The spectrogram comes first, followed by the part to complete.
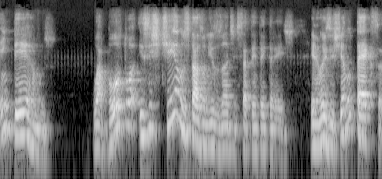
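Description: A man speaks at a very slow pace with a dark, mellow tone and vocal fry. His fairly high pitch makes very wide swings. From Bahia, Brazil (Salvador). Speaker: law professor. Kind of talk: interview. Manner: halting.

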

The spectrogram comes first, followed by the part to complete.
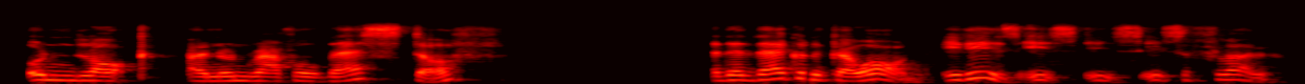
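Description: With an English accent, a woman speaks at a fairly slow pace and medium pitch, with ordinary pitch variation. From England. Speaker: retreat organiser and coaching client. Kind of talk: interview. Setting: video call.

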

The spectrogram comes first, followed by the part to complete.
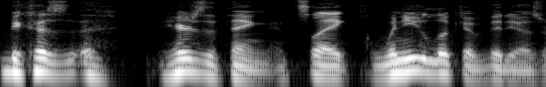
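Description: With an American accent and lively intonation, a man speaks in a dry, close sound with no echo, captured in a very clean recording with a silent background. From Michigan, US (Canton, near Detroit). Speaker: music video director. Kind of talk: casual chat.

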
